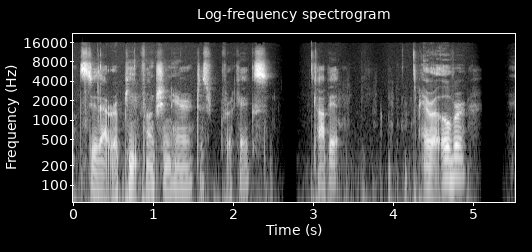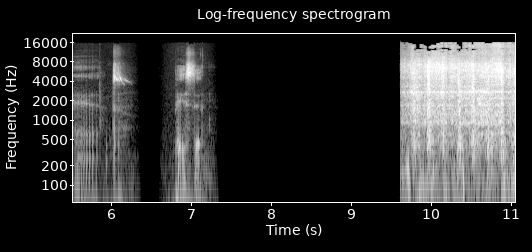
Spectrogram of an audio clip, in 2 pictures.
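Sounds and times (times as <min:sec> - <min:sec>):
sped-up steam train chuffing: 0:09.6 - 0:11.0.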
